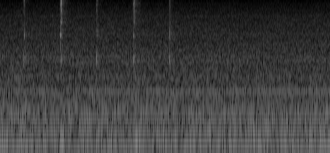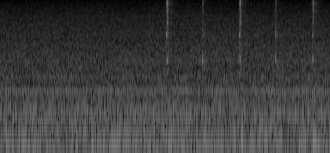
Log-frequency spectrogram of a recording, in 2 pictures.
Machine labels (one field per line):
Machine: valve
